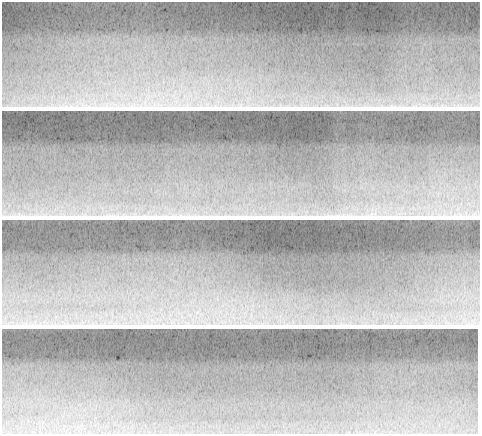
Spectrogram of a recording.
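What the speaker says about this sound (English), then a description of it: "I've got some horrible waves coming at me" Big sea waves crash and roar continuously onto a beach at high tide, mixed with steady wind buffeting the microphone, a loud unbroken wash with no talk.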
